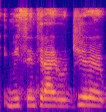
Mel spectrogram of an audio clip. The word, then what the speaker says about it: Mi sentirai ruggire: So in Italian, it's called Mi Sentirai Ruggire, which means you're going to hear me roar.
